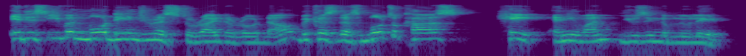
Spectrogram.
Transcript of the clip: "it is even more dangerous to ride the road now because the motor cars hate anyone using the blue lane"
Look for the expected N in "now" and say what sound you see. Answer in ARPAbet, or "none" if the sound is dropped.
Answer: N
